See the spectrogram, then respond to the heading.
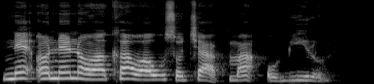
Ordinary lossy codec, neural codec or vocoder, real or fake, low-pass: none; vocoder, 44.1 kHz, 128 mel bands, Pupu-Vocoder; fake; none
